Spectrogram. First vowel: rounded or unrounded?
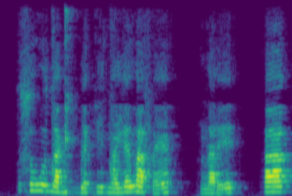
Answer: rounded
